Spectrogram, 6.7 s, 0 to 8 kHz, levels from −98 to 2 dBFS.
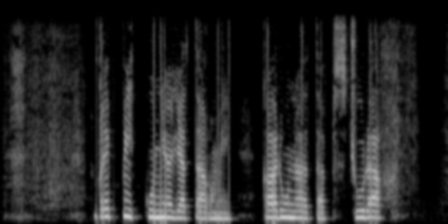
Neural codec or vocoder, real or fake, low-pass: codec, 16 kHz, 16 kbps, FreqCodec, larger model; fake; 7.2 kHz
